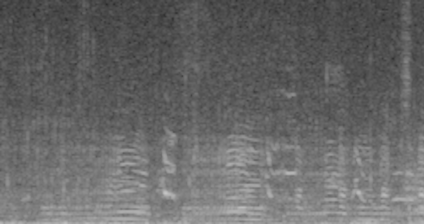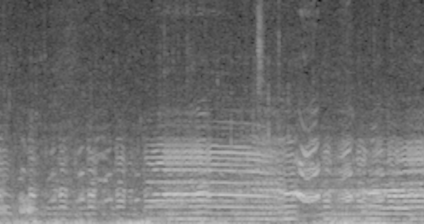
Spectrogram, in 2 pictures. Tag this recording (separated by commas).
penguins braying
